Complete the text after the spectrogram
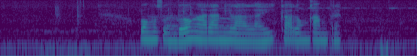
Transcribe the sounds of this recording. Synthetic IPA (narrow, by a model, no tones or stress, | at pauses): wɔŋsundɔŋaɾanilalaika̰lɔŋkampɾɛt̪̚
